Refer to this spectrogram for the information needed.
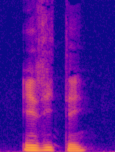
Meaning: to hesitate
- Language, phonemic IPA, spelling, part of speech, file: French, /e.zi.te/, hésiter, verb, Fr-hésiter.ogg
